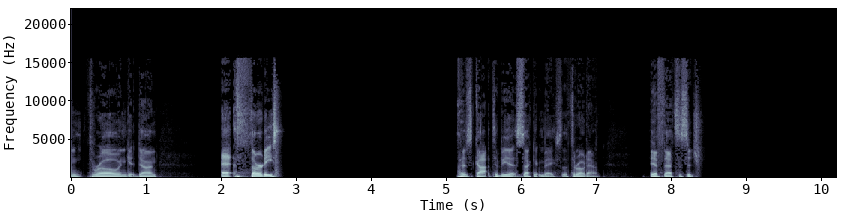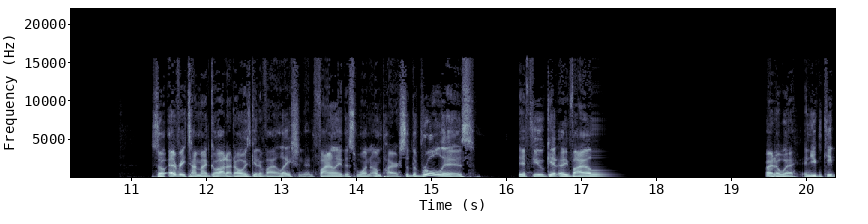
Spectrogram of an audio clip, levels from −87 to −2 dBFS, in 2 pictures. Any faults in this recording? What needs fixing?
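A likely long network dropout, where the stream stopped delivering packets for about 2.3 to 2.5 seconds at a time, happens three times in this speech: 2.71 to 5.17 s (ending just before "has got to be"), 8.35 to 10.86 s (after "if that's the") and 17.16 to 19.49 s (after "if you get a"). Each time the receiver briefly stretches the last sound into a fading buzz, then drops to near-silence until the audio resumes with the intervening stretch lost. A more stable network link, or a larger jitter buffer with packet retransmission, would prevent these gaps.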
